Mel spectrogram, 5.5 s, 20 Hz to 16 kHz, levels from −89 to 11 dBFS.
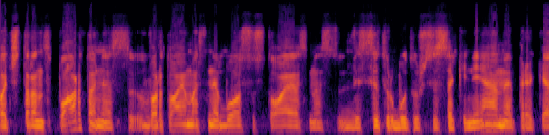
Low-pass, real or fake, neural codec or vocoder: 14.4 kHz; fake; vocoder, 44.1 kHz, 128 mel bands every 256 samples, BigVGAN v2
